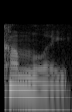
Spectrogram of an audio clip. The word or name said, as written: comely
